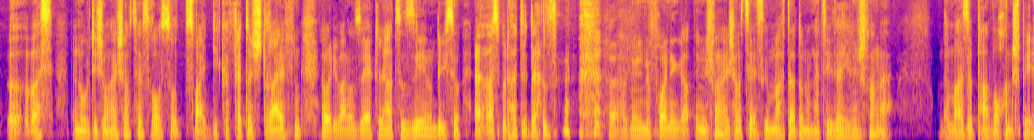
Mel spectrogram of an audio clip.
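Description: A man's voice: medium pitch, gravelly, warm tone, dry recording, studio quality. A man tells a personal story as a podcast guest, informal, with many fillers and acted-out quoted dialogue.

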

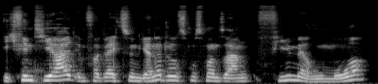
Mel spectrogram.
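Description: A man's voice: a little high, fairly quick. A middle-aged man co-hosting a podcast, chatting casually and emphatically about films with slangy enthusiasm. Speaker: podcast co-host.

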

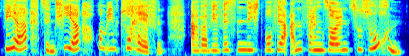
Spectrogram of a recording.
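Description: A woman doing a squeaky timid little mouse. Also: moderate pace, no room sound, studio quality. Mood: gentle, eager. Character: shy little mouse, gentle and eager.

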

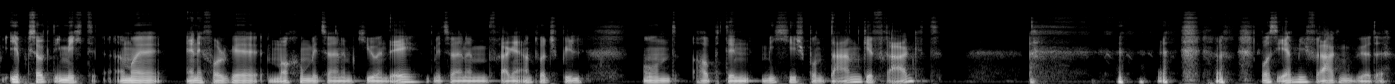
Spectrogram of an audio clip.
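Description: Speaking slowly with long pauses in a low voice, an Austrian man hosts a podcast. His casual anecdotes come out hesitant and colloquial, and he often corrects himself along the way.

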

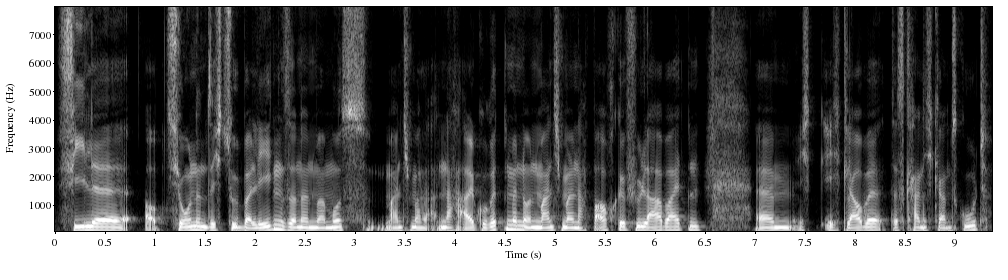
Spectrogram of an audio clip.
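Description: A man in his thirties, born in the United States, talking casually as a podcast co-host, relaxed and easygoing, with frequent fillers. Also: on the low side, no echo, studio quality. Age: 30s. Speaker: podcast co-host, trauma surgeon.

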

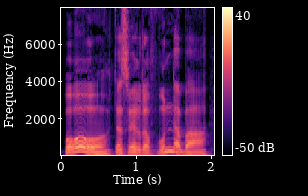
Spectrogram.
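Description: A man playing a playful, enthusiastic young flatmate in a podcast soap opera. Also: medium pitch, a little slow, pitched above the performer's own voice.

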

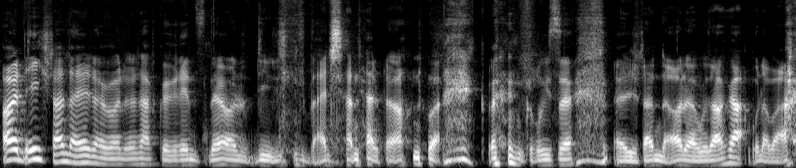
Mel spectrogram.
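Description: A man tells a story in relaxed conversation. He sounds exasperated and animated, stumbles over restarts and keeps tagging his sentences with quick checks. His delivery is casual and chatty. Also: deep voice.

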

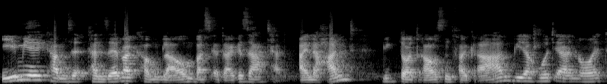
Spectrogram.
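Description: A man's voice: medium pitch, animated, fairly quick, a bit bright. A man in a casual podcast reading a short spooky story aloud, raising his voice for the children's lines. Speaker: podcast host.

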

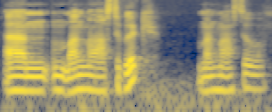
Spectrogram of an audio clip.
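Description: A man with a Swiss German accent, a comic shop owner talking casually as a podcast guest, animated and full of fillers and restarts. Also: lowish voice, normal speed. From Switzerland.

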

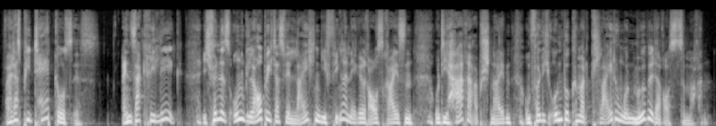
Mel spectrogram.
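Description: A man's voice: fairly high pitch, sing-song, brisk, a little mellow, husky, pitched above the performer's own voice. A man reading aloud the lines of a stubborn young man who speaks curtly and with disgust to his fiancée. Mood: outraged. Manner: curt and scornful.

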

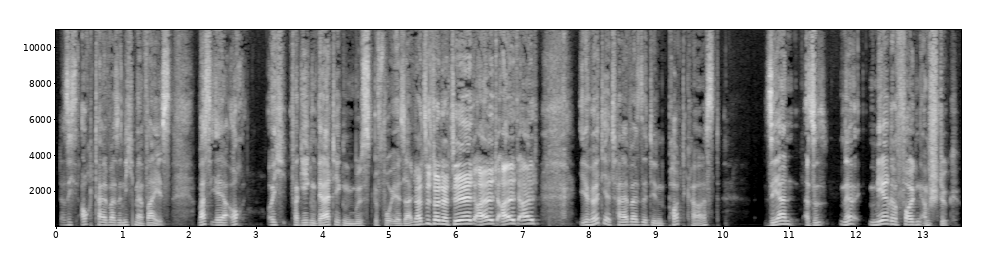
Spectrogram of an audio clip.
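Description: Husky, teasing podcast co-host man. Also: medium pitch, unhurried, darkish tone, dry recording, clean studio sound. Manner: teasing, wordy, argues in long sentences. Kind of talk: casual chat.

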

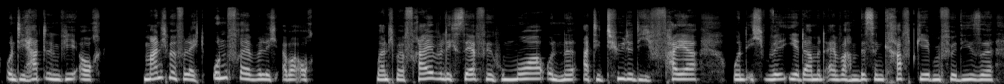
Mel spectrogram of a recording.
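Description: A woman co-hosting a podcast in casual chat, expressive and fond of acting out what others said. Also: a little high, fairly quick, no echo, clean studio sound. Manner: expressive, acts out quotes in put-on voices. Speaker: podcast co-host.

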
